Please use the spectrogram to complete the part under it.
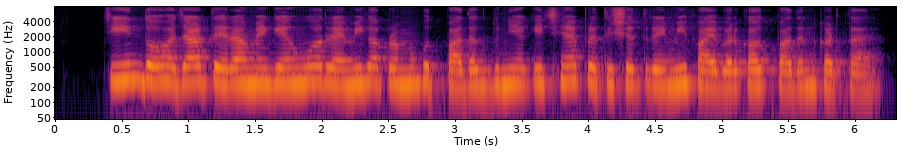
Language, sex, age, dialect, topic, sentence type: Hindi, female, 18-24, Hindustani Malvi Khadi Boli, agriculture, statement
